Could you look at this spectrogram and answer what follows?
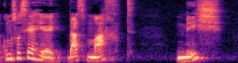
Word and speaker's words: macht: CH você vai fazer meio rasgadinho assim, macht.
